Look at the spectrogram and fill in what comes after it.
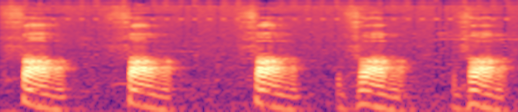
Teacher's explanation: They originate when there is a friction between the lower lip and upper teeth. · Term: labiodental sounds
